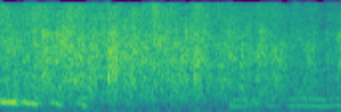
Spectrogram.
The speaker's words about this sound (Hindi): अभी अपने लिए ताली बजाओ।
